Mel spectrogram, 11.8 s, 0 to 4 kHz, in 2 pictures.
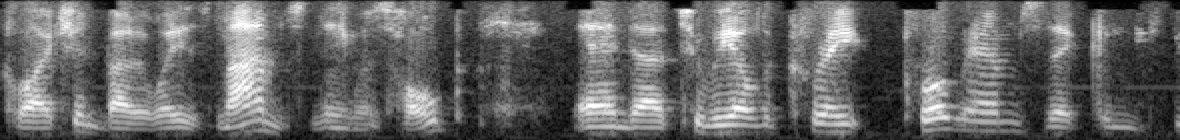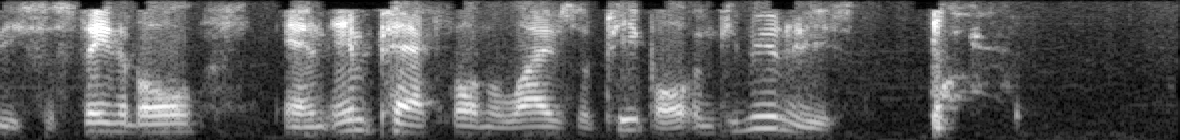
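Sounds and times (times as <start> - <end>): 
speech: 0.1 - 10.8
throat clearing from a dry throat: 10.6 - 11.0.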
